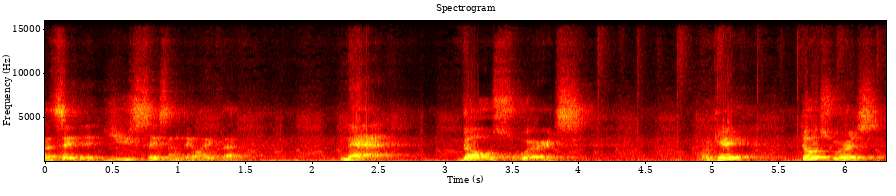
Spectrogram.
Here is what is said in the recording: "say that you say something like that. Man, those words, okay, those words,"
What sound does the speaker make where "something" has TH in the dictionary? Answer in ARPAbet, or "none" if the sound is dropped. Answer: TH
